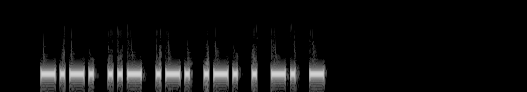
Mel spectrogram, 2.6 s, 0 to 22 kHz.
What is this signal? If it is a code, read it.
Morse code, heard as a keyed tone, about 52 wpm, 700 Hz. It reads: CURRENT
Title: Seven Letter Words - 50wpm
